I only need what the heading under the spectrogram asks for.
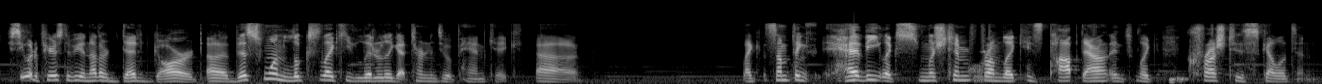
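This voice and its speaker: A woman's voice: sits low, moderate pace, bright, forceful tone, highs cut off. A woman improvising narration as game master of a tabletop game, in a casual, informal way. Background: music.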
